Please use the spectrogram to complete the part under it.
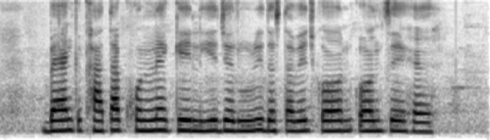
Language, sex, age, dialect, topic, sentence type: Hindi, male, 18-24, Marwari Dhudhari, banking, question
